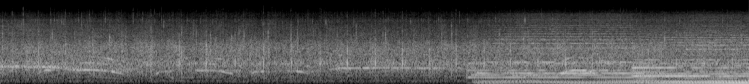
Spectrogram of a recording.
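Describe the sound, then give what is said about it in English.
An audience claps for their pastor in a steady, dense wash of applause that continues throughout; about midway, sustained organ-like chords come in underneath the clapping. “We're going to do this a few times, but if you love your pastor, would you just clap your hands and appreciate him?”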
